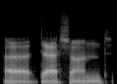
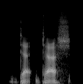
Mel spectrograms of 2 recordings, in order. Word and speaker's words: Dachshund: So he's talking about Dachshund, or how do you, I forget how do you say it? Dachshund?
